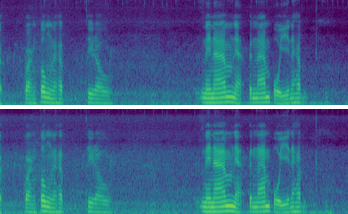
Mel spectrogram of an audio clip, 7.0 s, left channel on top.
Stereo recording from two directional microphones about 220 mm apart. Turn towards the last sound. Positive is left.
turn(degrees=15)  # may be behind; listen again after turning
